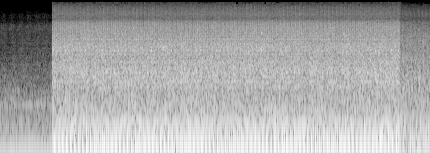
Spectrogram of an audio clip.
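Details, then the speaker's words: Original Ford GPW Jeep, cold with no choke and no hand throttle: slow, even, thumping idle with steady firing and no misses; the valves may need slight adjustment. "And here we go, no choke, she hasn't heated up yet, no choke and no hand throttle. So I'll try and keep as quiet as possible so you can enjoy it. You can see she ticks over very nicely indeed."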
